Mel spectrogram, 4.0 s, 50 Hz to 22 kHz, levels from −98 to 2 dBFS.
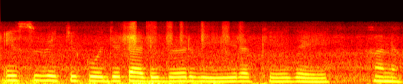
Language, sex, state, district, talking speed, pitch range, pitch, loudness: Punjabi, female, Punjab, Kapurthala, 135 wpm, 185-210 Hz, 195 Hz, -17 LUFS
